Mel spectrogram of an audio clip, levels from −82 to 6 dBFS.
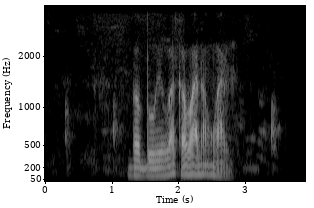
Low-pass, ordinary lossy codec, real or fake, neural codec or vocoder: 3.6 kHz; AAC, 24 kbps; real; none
